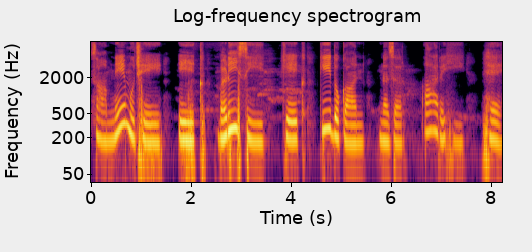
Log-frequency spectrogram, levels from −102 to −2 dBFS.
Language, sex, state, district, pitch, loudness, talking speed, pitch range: Hindi, female, Madhya Pradesh, Katni, 185 Hz, -16 LUFS, 85 wpm, 170-215 Hz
